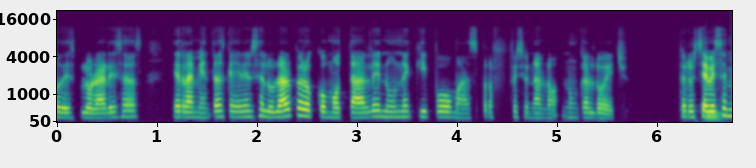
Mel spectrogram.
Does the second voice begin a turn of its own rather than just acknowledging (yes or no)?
no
